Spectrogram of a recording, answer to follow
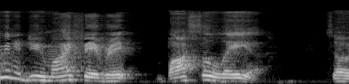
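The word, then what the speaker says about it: βασιλεία: And I'm going to do my favorite, basileia. So it's beta, alpha, sigma, iota, lambda, epsilon, iota, alpha. Basileia.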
